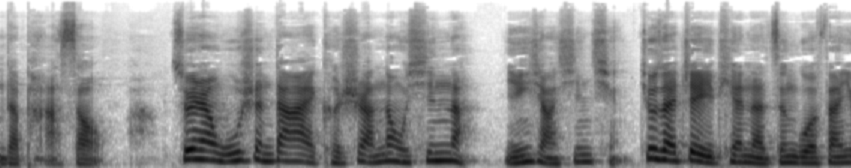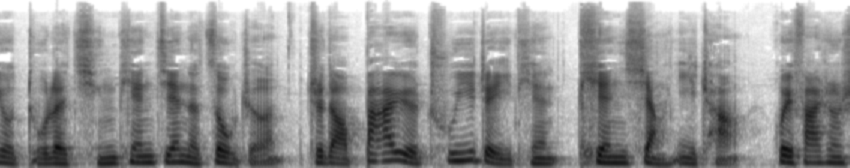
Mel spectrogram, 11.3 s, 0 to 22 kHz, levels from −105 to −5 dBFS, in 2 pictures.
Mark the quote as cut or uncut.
cut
